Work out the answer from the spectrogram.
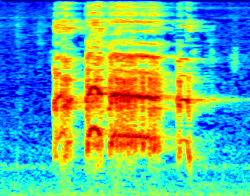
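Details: Male red junglefowl crowing, a decoy call for luring wild fowl into a trap: one loud crow in four parts, a short note, a long sustained middle section and a clipped final note, in a quiet background.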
